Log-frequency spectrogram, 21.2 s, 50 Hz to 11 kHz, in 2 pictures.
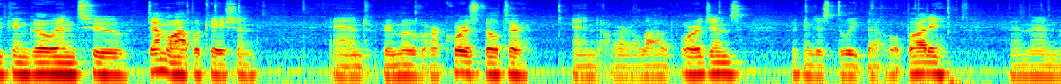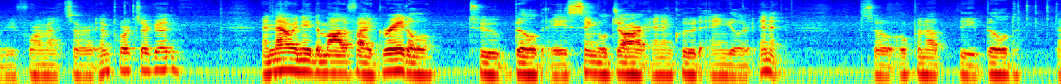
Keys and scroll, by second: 9.3 alt+super+l, 10.5 super+s.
